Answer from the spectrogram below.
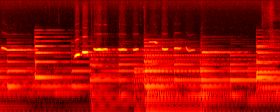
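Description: A whistled melody rises and falls over steady instrumental backing, the tune clear and fairly loud, moving through a few short phrases with no voices.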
